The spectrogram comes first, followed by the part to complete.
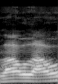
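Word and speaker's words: laulau: Lao lao, Lao lao lao.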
